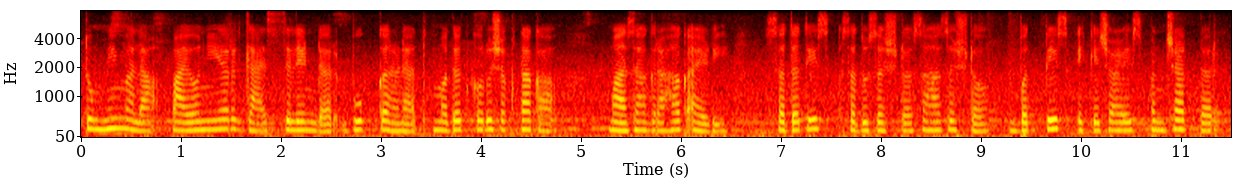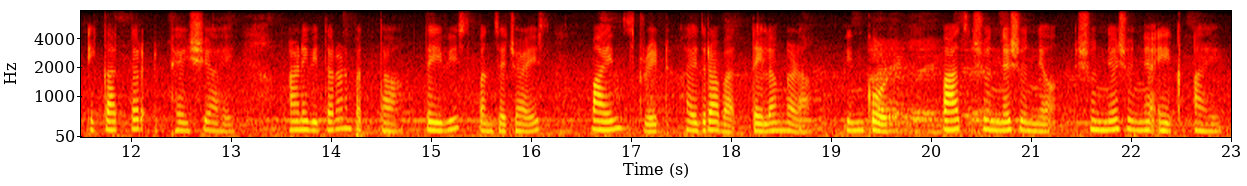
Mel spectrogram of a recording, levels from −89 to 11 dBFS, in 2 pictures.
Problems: constant background noise, background conversations at intervals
